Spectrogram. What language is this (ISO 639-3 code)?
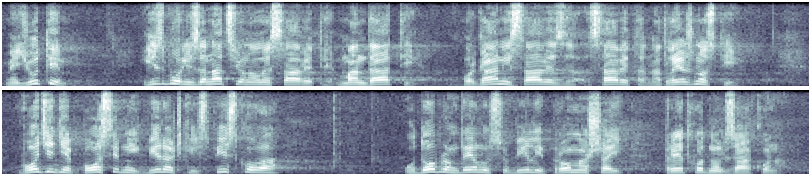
srp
